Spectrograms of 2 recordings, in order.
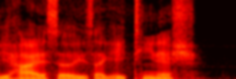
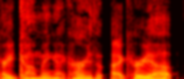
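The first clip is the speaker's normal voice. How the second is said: high, louder urgent call; urgent hurry-up; 6 semitones higher, 3 dB louder, faster than usual. Retold or imitated. Son at the front door urging his dad outside, urgent and high. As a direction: hurry him out the door, pitched up.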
